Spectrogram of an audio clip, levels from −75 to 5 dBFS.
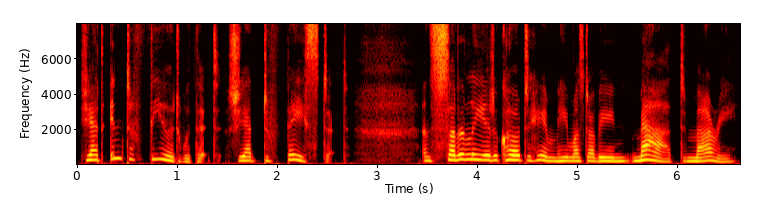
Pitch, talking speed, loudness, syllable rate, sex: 225 Hz, 200 wpm, -20 LUFS, 5.6 syllables/s, female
